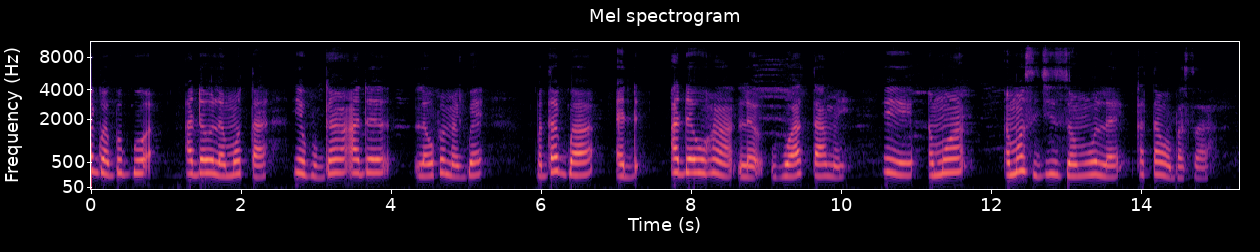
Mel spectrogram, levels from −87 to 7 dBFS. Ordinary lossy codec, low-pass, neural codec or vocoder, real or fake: MP3, 64 kbps; 9.9 kHz; none; real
